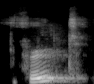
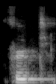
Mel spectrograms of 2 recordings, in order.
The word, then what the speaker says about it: fruit: The Fruit juice. So the I is silent. Leave the I. Fruit juice.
